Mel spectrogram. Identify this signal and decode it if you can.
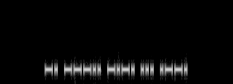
Morse code, heard as a keyed tone, about 51 wpm, 700 Hz. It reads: N8CSP
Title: USA Call Signs - 5 Characters - 50wpm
